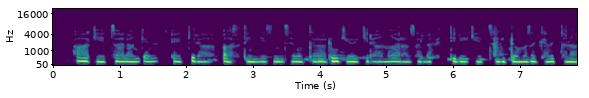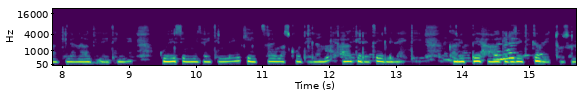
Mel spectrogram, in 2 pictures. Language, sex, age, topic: Gamo, female, 25-35, government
